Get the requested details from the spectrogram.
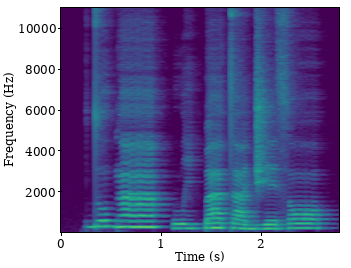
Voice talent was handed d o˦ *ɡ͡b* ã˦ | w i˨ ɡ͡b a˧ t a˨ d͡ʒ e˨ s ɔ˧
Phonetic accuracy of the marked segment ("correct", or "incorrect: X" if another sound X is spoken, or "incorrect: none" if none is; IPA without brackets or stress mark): incorrect: ɡ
